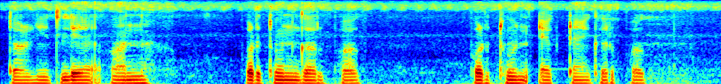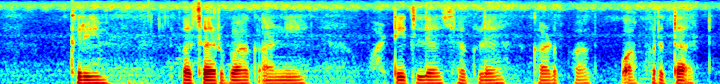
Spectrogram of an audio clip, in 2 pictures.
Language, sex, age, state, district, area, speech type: Goan Konkani, male, 18-30, Goa, Salcete, rural, spontaneous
